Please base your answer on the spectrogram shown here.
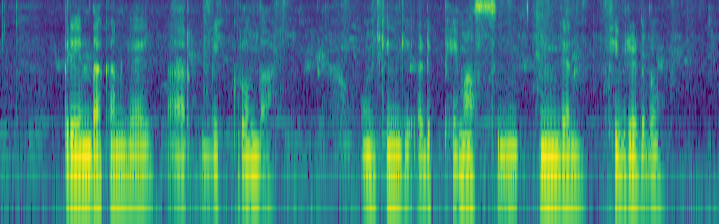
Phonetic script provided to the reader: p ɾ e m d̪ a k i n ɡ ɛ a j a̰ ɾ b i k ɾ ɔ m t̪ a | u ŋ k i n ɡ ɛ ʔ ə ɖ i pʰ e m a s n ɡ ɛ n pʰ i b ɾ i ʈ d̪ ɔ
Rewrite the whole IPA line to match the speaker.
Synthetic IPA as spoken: p ɾ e m d̪ a k a n ɡ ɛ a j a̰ ɾ b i k ɾ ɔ m d̪ a | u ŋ k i n ɡ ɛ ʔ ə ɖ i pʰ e m a s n ɡ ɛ n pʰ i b ɾ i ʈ d̪ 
